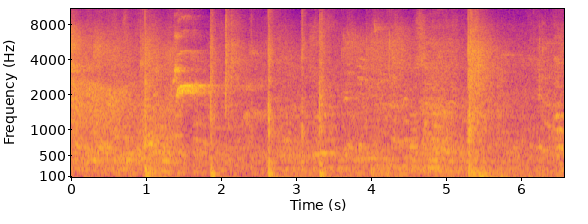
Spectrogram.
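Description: A volleyball thumps off players' hands in a large echoing hall.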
